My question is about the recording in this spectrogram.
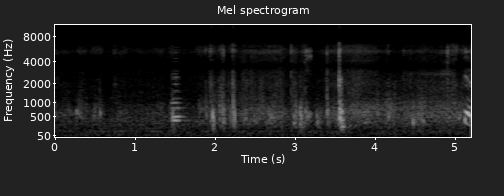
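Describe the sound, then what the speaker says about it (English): A BMW X3 sounds its horn in a short, fairly loud burst with a second honk toward the end, set against light background noise and faint passing sounds. "BMW X3 horn."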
